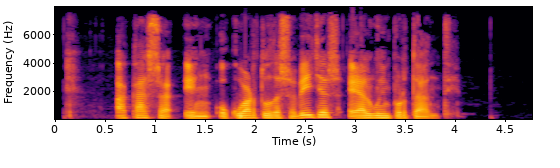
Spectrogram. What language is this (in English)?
Galician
